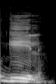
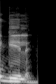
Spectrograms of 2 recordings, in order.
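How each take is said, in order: First: गील with the ee drawn out; wrong long ee. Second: गिल with a brief, clipped i vowel; short i. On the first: Teacher warning learners how not to read it, गील with long ee. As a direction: stretch the vowel in गील into a long ee. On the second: Teacher showing learners the right reading, गिल with short i. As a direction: say गिल without stretching the vowel. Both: Shown as a demonstration. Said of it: "ऐसे नहीं पढ़ना आपको".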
